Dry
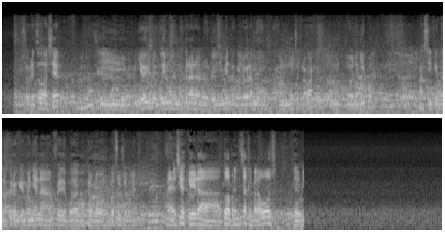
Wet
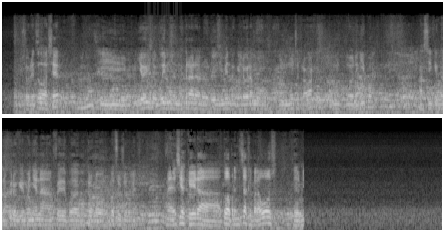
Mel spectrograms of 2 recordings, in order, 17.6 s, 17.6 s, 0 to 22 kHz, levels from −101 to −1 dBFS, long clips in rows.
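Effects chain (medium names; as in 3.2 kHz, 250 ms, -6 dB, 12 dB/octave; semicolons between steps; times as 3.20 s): 2.83–3.57 s: crackle 110 per s -42 dBFS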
